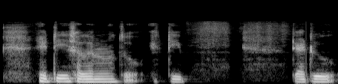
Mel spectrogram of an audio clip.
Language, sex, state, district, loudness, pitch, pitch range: Bengali, male, West Bengal, Dakshin Dinajpur, -16 LUFS, 125 Hz, 120-135 Hz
